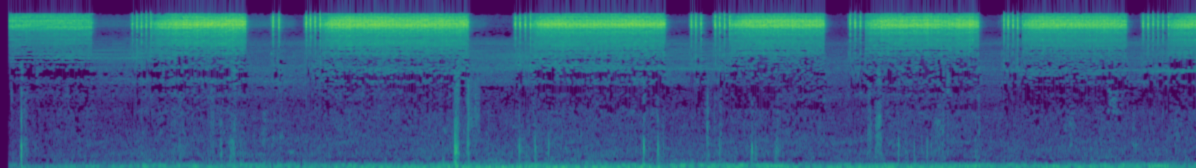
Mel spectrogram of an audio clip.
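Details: A green grasshopper sings a thin, very high-pitched buzz in long bursts separated by brief pauses.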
